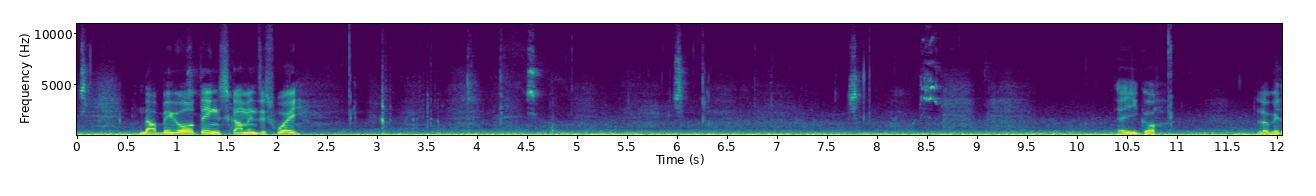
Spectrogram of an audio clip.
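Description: A fishing reel clicks and whirs as the line is wound in.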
